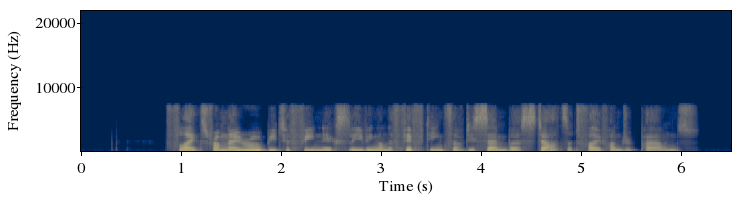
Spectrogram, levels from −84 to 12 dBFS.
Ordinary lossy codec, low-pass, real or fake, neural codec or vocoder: none; 7.2 kHz; fake; codec, 16 kHz in and 24 kHz out, 0.9 kbps, LongCat-Audio-Codec, four codebook decoder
